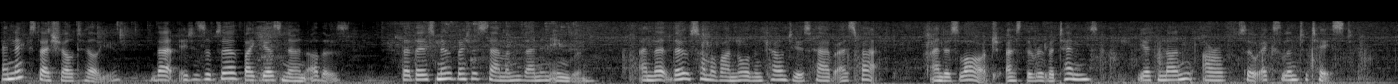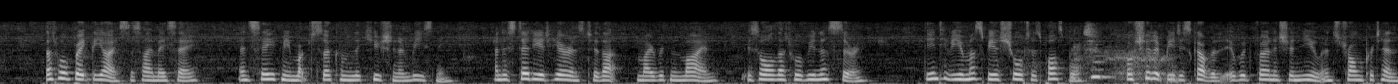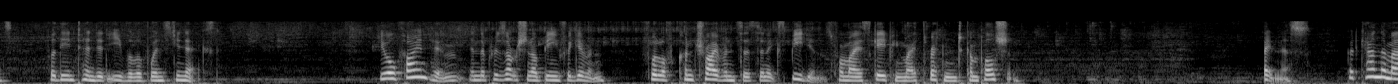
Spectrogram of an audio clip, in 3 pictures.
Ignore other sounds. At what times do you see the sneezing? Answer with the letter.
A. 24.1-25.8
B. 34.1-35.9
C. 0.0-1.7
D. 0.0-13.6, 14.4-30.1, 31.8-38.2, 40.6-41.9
A.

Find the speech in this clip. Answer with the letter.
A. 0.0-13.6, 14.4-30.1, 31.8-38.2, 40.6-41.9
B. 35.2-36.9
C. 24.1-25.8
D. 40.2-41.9
A.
